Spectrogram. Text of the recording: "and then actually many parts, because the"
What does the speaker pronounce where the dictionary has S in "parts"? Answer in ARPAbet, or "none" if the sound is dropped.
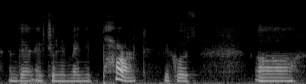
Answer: none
